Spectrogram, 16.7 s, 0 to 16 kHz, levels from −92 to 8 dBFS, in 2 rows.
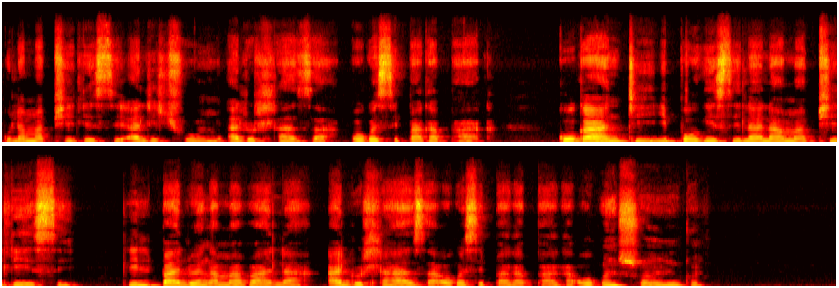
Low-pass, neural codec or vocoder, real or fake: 14.4 kHz; vocoder, 44.1 kHz, 128 mel bands every 512 samples, BigVGAN v2; fake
